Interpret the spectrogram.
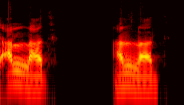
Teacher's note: এটি যখন থাকে এটি ল এর মহাপ্রাণ রূপ, ল এর মহাপ্রাণ রূপ। তাহলে ল এর মহাপ্রাণ রূপ মানে এটি উচ্চারণ করতে গেলে বাতাসের চাপের আধিক্য থাকবে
